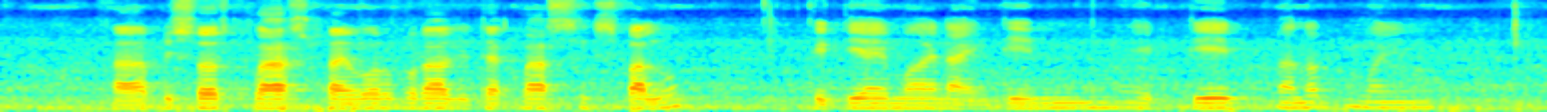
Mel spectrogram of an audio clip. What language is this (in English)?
Assamese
